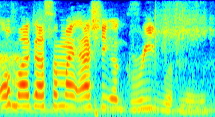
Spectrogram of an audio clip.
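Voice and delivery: ordinary talk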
